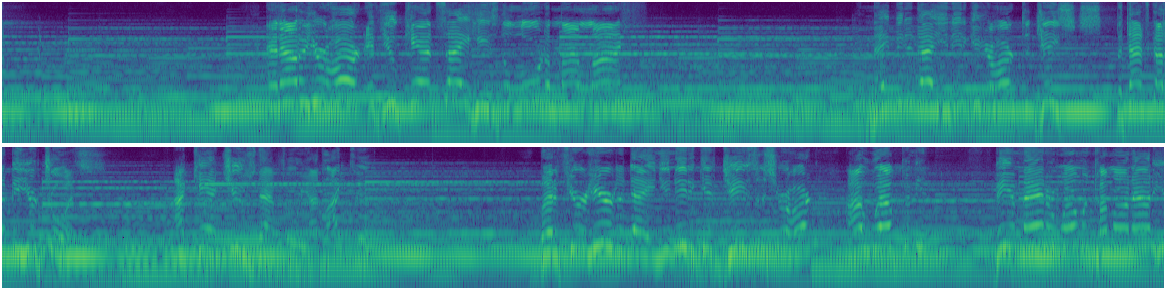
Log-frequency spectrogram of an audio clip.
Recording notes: Recorded live during our Sunday morning service.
